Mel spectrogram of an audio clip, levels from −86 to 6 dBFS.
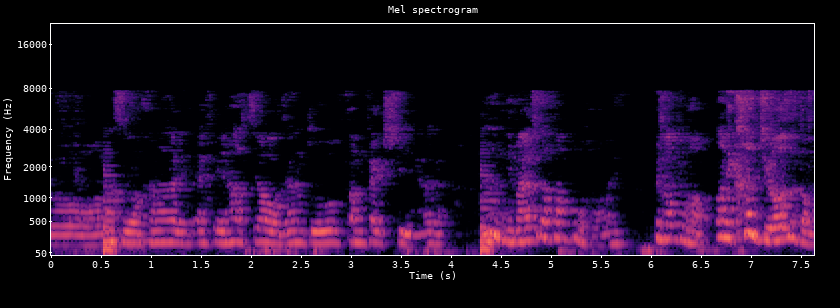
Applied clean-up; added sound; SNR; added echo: classical method WPE with log-MMSE.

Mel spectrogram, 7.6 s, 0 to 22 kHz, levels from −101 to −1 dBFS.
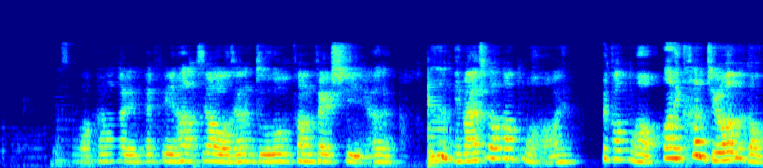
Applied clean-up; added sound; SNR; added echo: neural mask model DeepFilterNet 3.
